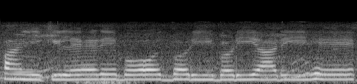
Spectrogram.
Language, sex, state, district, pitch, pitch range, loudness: Hindi, female, Gujarat, Gandhinagar, 225 Hz, 220-230 Hz, -14 LUFS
